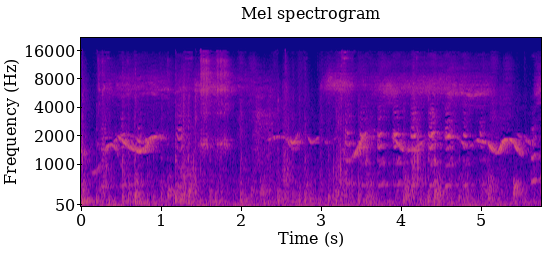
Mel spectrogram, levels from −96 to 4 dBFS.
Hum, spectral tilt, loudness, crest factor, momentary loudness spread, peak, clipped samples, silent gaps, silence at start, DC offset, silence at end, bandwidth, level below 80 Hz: none; -2 dB/octave; -44 LUFS; 18 dB; 7 LU; -28 dBFS; under 0.1%; none; 0 s; under 0.1%; 0 s; 16 kHz; -60 dBFS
